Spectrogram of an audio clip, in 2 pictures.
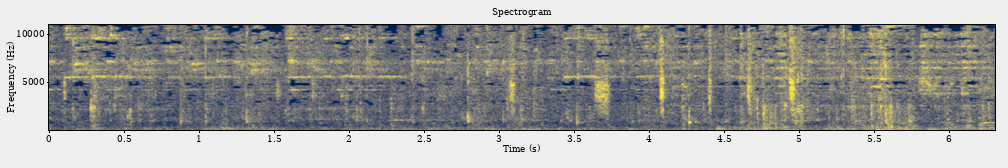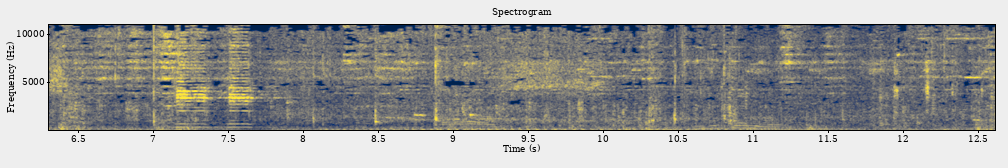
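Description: A cart horse's hooves clip-clopping at a walk on a packed-dirt street as it pulls a cart. A short vehicle horn toot sounds about seven seconds in, and voices are heard.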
